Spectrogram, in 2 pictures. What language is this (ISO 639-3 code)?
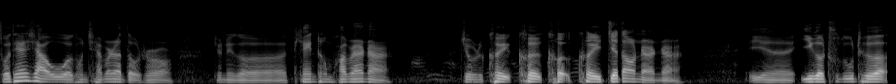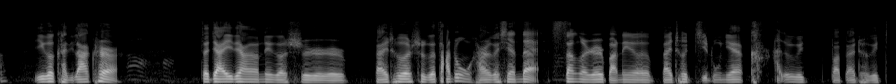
zho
